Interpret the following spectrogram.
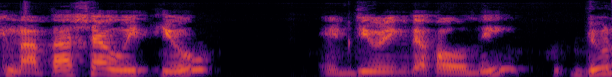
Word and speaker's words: Holi: Let me say what I want to have on my bucket list as a festival, and that would be Holi.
